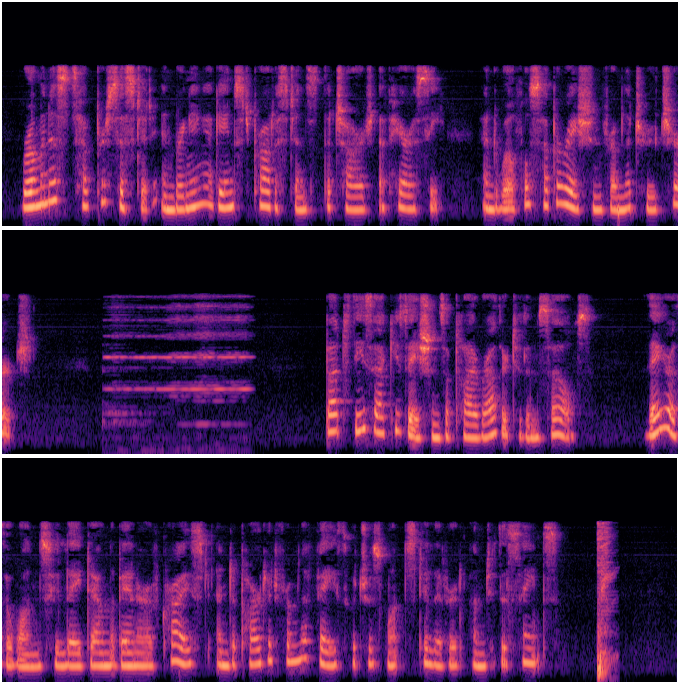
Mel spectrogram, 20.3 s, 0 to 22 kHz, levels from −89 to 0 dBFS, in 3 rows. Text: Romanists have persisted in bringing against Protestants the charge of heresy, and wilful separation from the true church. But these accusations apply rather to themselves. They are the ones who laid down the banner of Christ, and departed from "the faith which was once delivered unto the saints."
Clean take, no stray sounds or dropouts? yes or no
no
